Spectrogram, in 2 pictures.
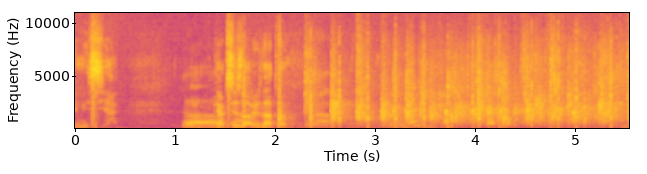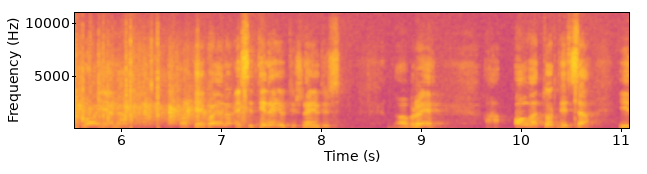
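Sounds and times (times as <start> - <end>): audience applauding: 2.0 - 7.6.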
